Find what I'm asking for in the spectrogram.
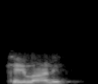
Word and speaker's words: Kehlani: Kehlani? – Yes.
